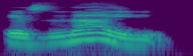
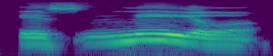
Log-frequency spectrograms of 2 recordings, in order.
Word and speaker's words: snail: luego tenemos un caracol no se dice snail se dice es Neil porque el sonido aparece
